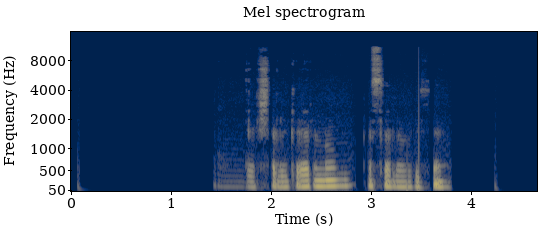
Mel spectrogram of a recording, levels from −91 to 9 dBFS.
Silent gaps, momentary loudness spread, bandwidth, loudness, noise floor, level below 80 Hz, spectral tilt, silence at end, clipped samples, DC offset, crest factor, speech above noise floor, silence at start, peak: none; 15 LU; 11.5 kHz; -26 LUFS; under -90 dBFS; -62 dBFS; -6.5 dB/octave; 0.85 s; under 0.1%; under 0.1%; 18 dB; over 65 dB; 1.75 s; -10 dBFS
